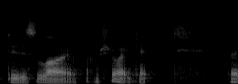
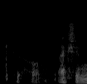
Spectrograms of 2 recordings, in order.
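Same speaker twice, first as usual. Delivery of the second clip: whispering; 14 dB quieter, much faster than usual. Real, not acted. Muttering to himself while working.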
